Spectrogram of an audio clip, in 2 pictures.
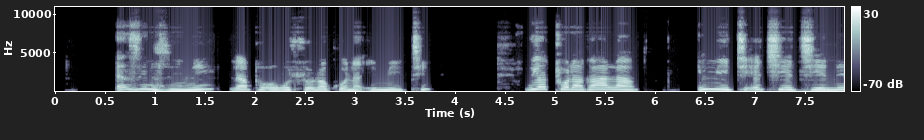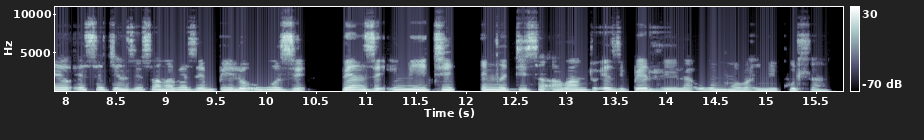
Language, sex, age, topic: North Ndebele, female, 36-49, health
